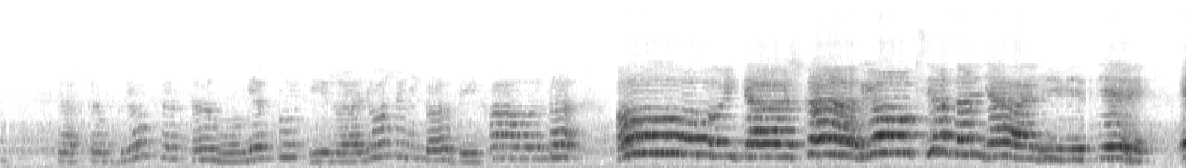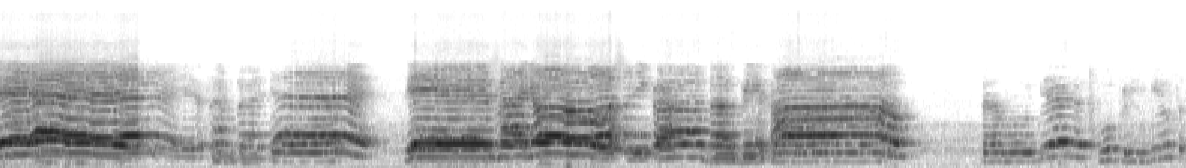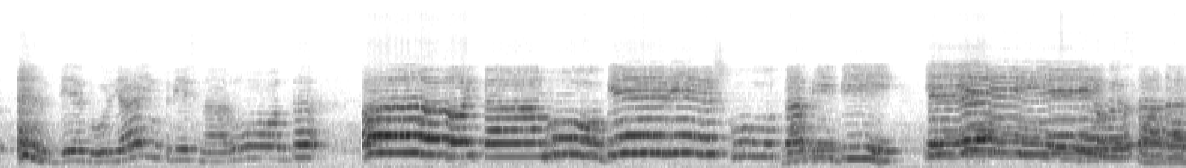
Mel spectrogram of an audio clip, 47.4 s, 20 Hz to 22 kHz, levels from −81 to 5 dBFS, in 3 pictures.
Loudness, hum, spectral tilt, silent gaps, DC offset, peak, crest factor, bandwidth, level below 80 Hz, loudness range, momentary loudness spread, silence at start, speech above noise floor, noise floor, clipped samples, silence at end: -18 LUFS; none; -5 dB/octave; none; under 0.1%; -2 dBFS; 18 dB; 5.6 kHz; -60 dBFS; 19 LU; 21 LU; 0.8 s; 32 dB; -54 dBFS; under 0.1%; 0 s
